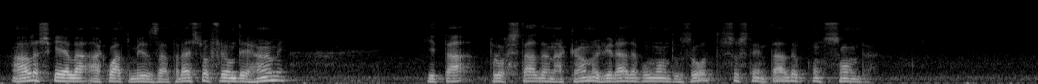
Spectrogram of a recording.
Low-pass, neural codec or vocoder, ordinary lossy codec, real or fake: 7.2 kHz; none; none; real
